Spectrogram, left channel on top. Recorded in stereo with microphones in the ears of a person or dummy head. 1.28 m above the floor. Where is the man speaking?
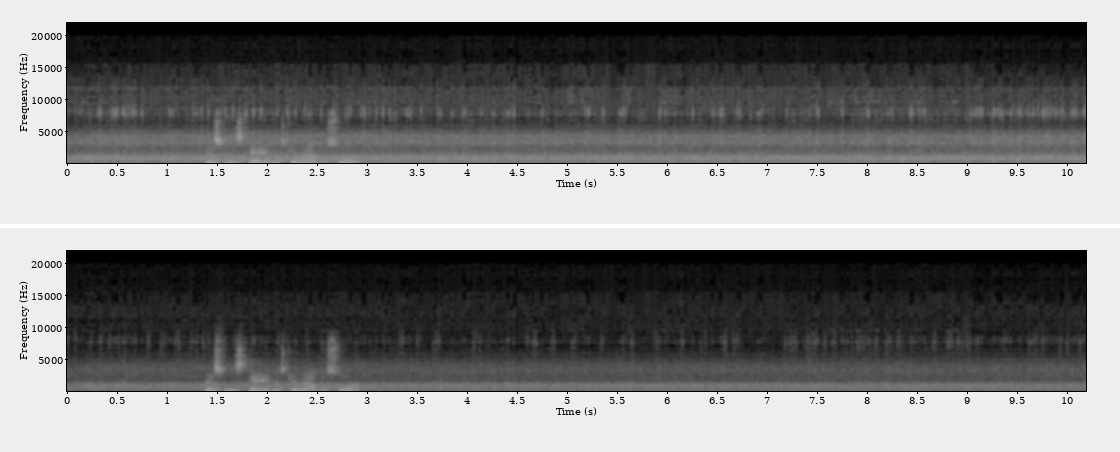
Centre (ahead or behind), 0.5 m.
